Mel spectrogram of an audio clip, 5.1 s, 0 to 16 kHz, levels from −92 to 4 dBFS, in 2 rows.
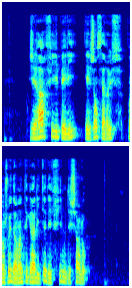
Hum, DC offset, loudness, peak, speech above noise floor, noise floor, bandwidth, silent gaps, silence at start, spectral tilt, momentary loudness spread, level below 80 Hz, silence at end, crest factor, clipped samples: none; under 0.1%; -30 LUFS; -10 dBFS; 40 dB; -70 dBFS; 11.5 kHz; none; 0.55 s; -4.5 dB/octave; 9 LU; -66 dBFS; 0.85 s; 22 dB; under 0.1%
